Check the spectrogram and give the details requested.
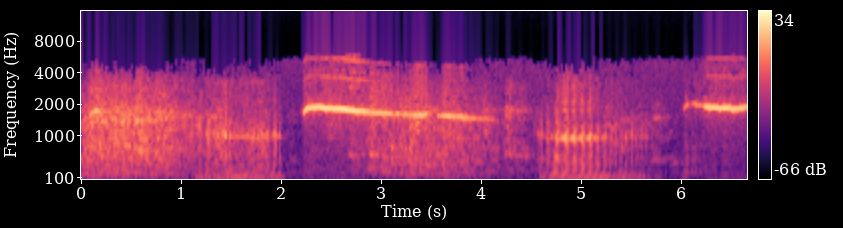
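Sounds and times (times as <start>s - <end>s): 
laughter: 0.0s - 1.6s, 2.2s - 6.3s
sleeping man snoring with raspy breaths: 1.1s - 2.1s, 4.5s - 5.8s
long steady high whistles from a sleeping man: 2.2s - 4.1s, 6.0s - 6.6s.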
